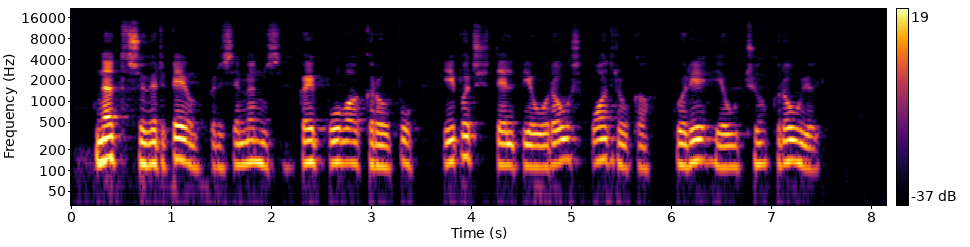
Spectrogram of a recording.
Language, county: Lithuanian, Kaunas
